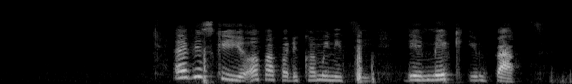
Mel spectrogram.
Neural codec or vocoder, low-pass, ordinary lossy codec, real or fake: vocoder, 44.1 kHz, 128 mel bands, Pupu-Vocoder; 19.8 kHz; AAC, 24 kbps; fake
